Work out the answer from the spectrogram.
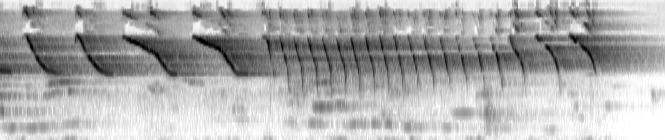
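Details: Canary long song aimed at young canaries: several swooping downslurred whistles, then a long run of quick repeated notes, ending in high falling whistles.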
